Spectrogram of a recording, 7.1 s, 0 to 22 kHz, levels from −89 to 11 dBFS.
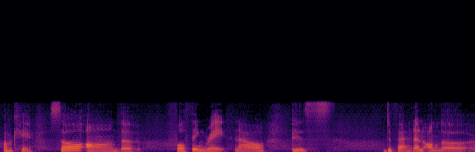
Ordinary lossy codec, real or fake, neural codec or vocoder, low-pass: none; fake; codec, 16 kHz in and 24 kHz out, 0.4 kbps, LongCat-Audio-Codec, fine tuned four codebook decoder; 7.2 kHz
